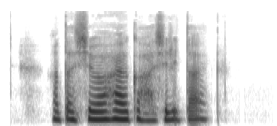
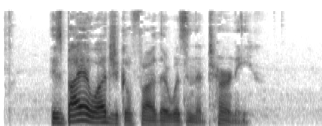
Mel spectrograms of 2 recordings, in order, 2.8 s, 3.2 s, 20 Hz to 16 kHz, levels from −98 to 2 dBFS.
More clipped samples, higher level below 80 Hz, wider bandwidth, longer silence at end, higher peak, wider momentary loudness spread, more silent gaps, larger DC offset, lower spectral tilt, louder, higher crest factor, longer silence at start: neither; second, -76 dBFS vs -52 dBFS; about the same, 10.5 kHz vs 11.5 kHz; about the same, 0.7 s vs 0.75 s; second, -6 dBFS vs -2 dBFS; about the same, 13 LU vs 13 LU; neither; neither; about the same, -6 dB/octave vs -5.5 dB/octave; second, -23 LUFS vs -19 LUFS; about the same, 18 dB vs 18 dB; about the same, 0.55 s vs 0.5 s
